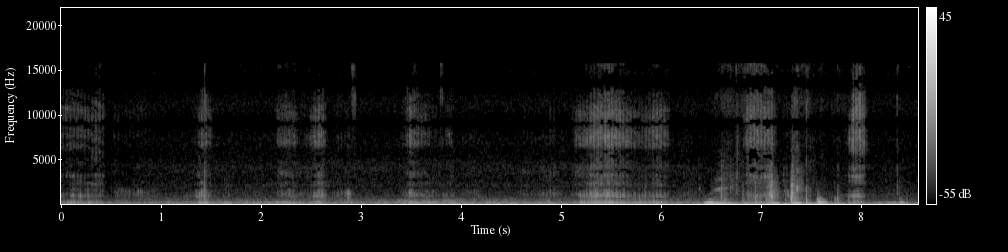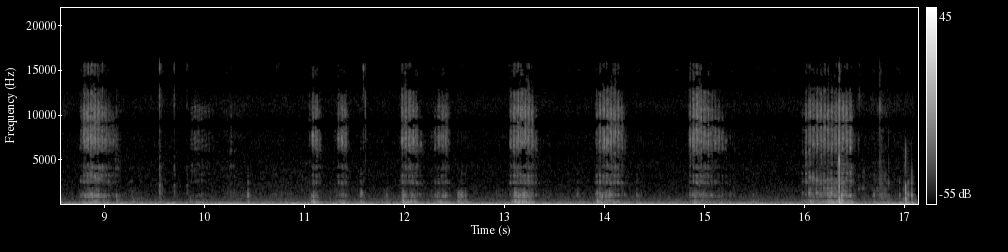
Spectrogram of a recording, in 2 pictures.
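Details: A domestic cat purring softly: a low, steady rumbling drone runs throughout, overlaid by intermittent soft rustling and clicking bursts, with a brief louder movement sound near the middle.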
